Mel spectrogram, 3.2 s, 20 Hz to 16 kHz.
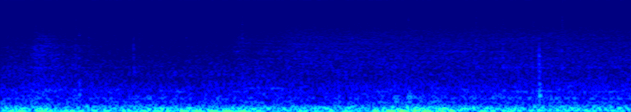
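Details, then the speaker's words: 2012 Ford Mustang 3.7 L, 70,000 miles, check engine light on, stalling, hard starting, lack of power, strong gasoline smell from exhaust: lumpy, uneven stumbling idle with wandering rpm, a misfire from fuel injectors leaking into the cylinders. "i smell gas yeah that engine this engine is running like crap look at the rpm"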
